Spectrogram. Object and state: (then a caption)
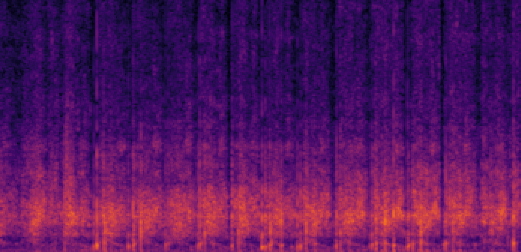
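Cardboard soap box. A small Dove cardboard soap box, held in both hands, is scratched and tapped with long nails. The result is a fast, uneven run of dry papery taps over a continuous bright scratching hiss that stays at a steady level throughout.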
